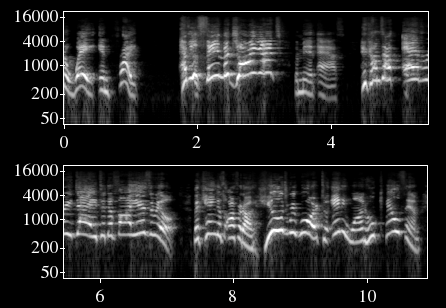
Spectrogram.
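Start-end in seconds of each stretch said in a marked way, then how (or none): 1.7-3.2 high, drawn-out cry of alarm; high-pitched, acted-out soldiers' panic. 4.4-10.8 high, animated soldier's report; worked-up, dramatic storytelling voice; agitated report. Acted. Soldiers' alarmed report acted out.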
